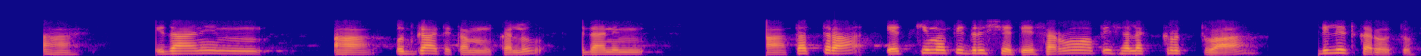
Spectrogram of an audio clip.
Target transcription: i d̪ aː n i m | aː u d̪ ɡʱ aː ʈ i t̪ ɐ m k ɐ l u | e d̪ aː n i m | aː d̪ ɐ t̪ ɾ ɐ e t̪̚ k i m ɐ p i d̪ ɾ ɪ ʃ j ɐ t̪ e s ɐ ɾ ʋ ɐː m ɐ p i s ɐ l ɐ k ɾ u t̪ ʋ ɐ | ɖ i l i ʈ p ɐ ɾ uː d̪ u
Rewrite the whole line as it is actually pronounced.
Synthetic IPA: i d̪ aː n i m | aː u d̪ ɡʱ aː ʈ i t̪ ɐ m k ɐ l u | i d̪ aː n i m | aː t̪ ɐ t̪ ɾ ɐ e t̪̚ k i m ɐ p i d̪ ɾ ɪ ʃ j ɐ t̪ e s ɐ ɾ ʋ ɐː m ɐ p i s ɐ l ɐ k ɾ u t̪ ʋ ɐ | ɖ i l i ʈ k ɐ ɾ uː t̪ u

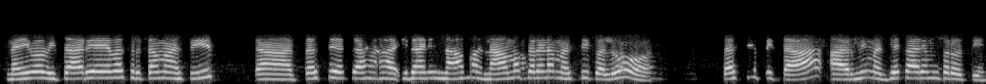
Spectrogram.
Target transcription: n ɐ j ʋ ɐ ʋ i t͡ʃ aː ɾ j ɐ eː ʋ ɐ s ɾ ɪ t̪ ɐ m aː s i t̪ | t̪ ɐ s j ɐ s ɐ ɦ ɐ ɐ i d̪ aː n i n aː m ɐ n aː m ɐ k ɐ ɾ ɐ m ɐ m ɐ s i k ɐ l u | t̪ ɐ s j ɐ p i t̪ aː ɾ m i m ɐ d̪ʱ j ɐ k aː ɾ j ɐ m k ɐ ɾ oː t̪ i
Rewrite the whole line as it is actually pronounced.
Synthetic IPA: n ɐ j ʋ ɐ ʋ i t͡ʃ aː ɾ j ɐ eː ʋ ɐ s ɾ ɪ t̪ ɐ m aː s i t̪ | t̪ ɐ s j ɐ s ɐ ɦ ɐ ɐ i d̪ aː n i n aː m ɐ n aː m ɐ k ɐ ɾ ɐ ɳ ɐ m ɐ s i k ɐ l u | t̪ ɐ s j ɐ p i t̪ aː ɾ m i m ɐ d̪ʱ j ɐ k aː ɾ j ɐ m k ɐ ɾ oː t̪ i

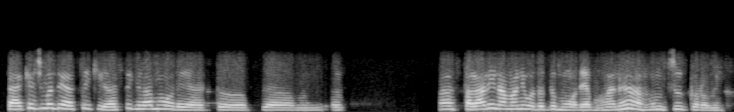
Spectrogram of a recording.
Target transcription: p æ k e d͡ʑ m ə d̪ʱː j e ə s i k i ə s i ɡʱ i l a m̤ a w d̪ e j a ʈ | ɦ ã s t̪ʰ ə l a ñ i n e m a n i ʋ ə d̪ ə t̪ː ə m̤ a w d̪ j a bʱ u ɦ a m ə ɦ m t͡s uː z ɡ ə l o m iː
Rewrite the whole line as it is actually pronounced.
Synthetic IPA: p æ k e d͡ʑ m ə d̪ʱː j e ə s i k i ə s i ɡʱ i l a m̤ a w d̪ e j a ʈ | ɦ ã s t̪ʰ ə l a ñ i n a m a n i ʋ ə d̪ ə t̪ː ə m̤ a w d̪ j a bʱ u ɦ a n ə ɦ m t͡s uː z k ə ɾ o m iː

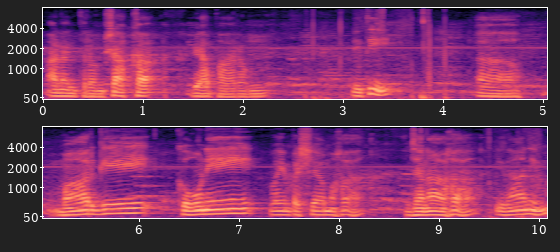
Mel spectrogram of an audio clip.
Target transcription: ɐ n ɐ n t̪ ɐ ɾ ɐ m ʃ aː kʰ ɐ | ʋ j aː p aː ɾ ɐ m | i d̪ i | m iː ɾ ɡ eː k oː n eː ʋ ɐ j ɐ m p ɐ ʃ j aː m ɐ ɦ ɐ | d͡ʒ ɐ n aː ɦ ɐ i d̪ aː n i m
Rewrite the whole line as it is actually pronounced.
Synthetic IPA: ɐ n ɐ n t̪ ɐ ɾ ɐ m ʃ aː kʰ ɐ | ʋ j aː p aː ɾ ɐ m | i t̪ i | m aː ɾ ɡ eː k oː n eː ʋ ɐ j ɐ m p ɐ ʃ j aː m ɐ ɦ ɐ | d͡ʒ ɐ n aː ɦ ɐ i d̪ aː n i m

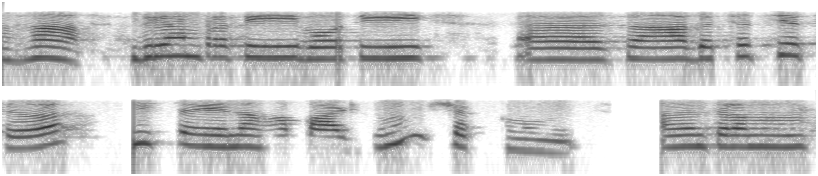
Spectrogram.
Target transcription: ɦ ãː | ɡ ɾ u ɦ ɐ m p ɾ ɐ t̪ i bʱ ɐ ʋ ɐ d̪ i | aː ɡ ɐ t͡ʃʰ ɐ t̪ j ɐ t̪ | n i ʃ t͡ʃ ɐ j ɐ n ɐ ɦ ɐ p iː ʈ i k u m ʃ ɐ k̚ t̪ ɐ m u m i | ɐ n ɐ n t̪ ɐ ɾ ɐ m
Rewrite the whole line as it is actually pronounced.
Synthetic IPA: ɦ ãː | ɡ ɾ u ɦ ɐ m p ɾ ɐ t̪ i bʱ ɐ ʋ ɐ t̪ i | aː ɡ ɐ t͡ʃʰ ɐ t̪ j ɐ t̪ | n i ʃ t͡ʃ ɐ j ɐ n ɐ ɦ ɐ p aː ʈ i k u m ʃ ɐ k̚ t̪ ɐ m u m i | ɐ n ɐ n t̪ ɐ ɾ ɐ m

